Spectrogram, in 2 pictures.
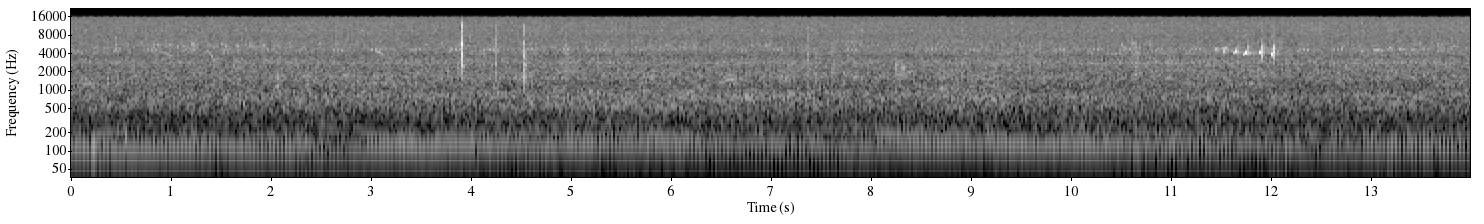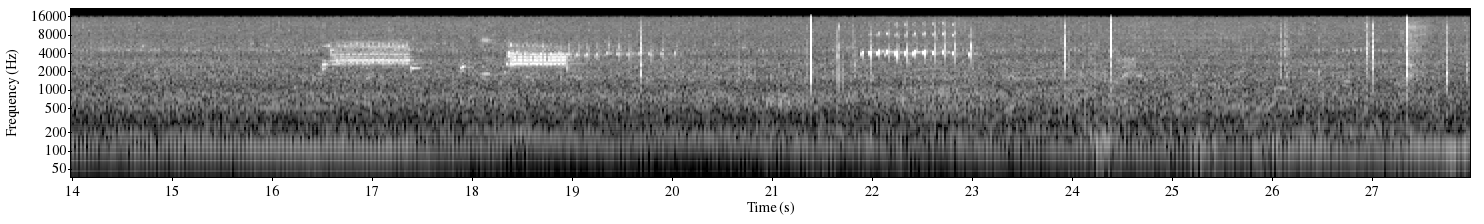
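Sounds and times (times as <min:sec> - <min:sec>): low motor hum: 0:00.0 - 0:27.9
bird chirps and trills: 0:10.4 - 0:13.6, 0:16.3 - 0:20.9, 0:21.6 - 0:24.2.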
